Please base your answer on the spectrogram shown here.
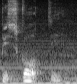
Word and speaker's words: biscotti: It's biscotti. And I hear a lot of Americans say, can I have a biscotti? Incorrect. Biscotti. And that means cookies, plural. Biscotti. Not biscotti.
